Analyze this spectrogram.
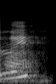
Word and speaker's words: leaf: Rồi, chữ leaf nè, đừng đọc là leaf, leaf mà là leaf.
